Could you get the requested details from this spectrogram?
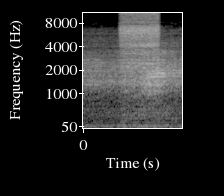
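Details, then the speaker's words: Training demonstration of oxygen turned up to 15 into a non-rebreather mask: soft, steady hiss of high-flow oxygen filling the reservoir bag, briefly louder midway. "Okay, when you got the bag valve mask, we're going to crank it up 15. You can hear that going. It's filling up,"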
